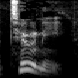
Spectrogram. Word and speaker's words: toonie: Then when we decided to have a $2 coin, we thought we would call it a toonie because it's worth $2 and it rhymes with loony.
